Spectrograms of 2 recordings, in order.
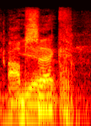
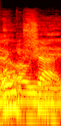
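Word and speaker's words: общак: Obsec? No, it's like an obshak. Obshak. It's obshak, which is like umbrella organization for moving money in a criminal way.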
